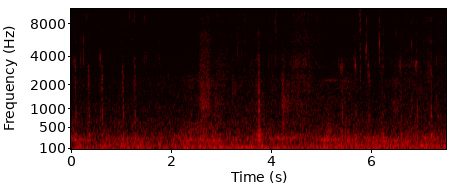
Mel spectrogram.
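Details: A ferret grinds its teeth with faint, irregular clicking and crunching, a sign of stress; the vet diagnosed gastroenteritis. Tooth grinding (bruxism).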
